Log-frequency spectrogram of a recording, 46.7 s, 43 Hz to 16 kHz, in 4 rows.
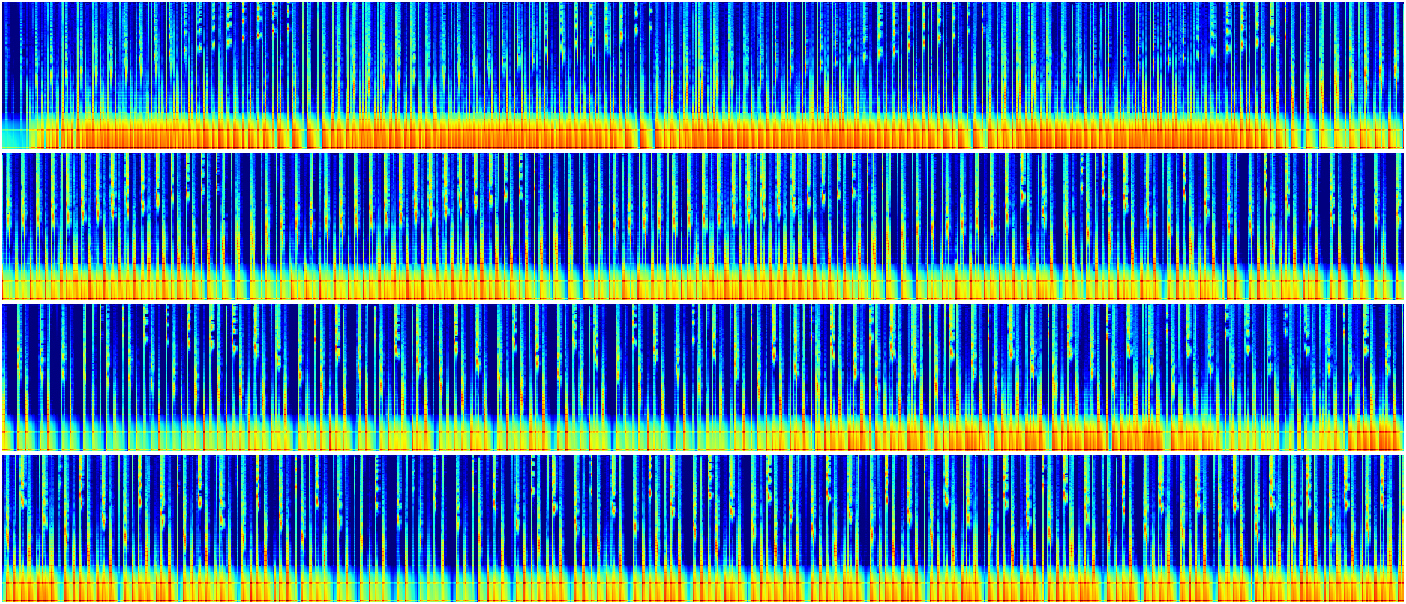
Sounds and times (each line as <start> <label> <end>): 30.4 modular synthesizer 46.7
